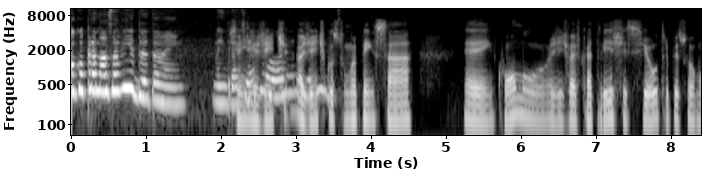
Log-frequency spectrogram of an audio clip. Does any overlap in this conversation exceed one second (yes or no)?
yes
